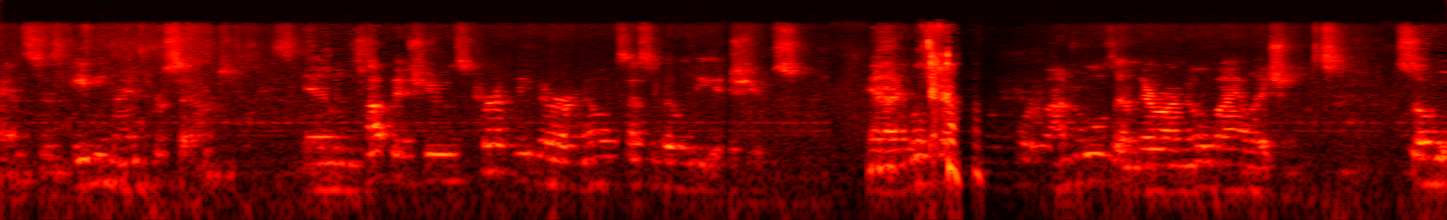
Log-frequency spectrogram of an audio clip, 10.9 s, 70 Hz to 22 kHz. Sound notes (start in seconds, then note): 6.9 laughs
